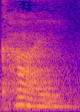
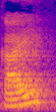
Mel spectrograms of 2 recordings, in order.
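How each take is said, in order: First: The word is said in a heavy way. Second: The word is said in a light way. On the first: "ada yang berat" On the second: "kai itu yang ringan kai"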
